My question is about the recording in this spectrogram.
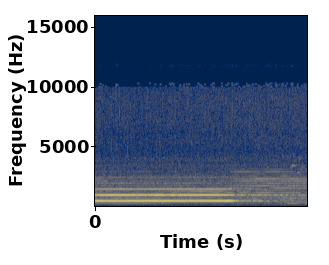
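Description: Background music: a flute holds one long steady note, which falls away near the end.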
